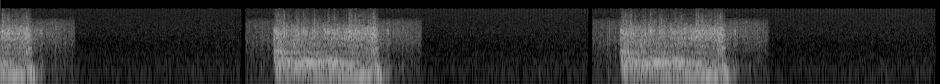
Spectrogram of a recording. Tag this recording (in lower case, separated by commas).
animal, roar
